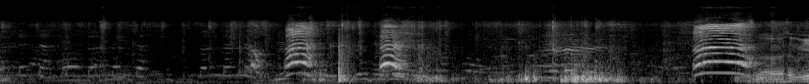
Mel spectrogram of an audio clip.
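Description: Children's high-pitched calls: two arching ones about three and four seconds in and a louder, longer one near the end, with low voices in between.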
